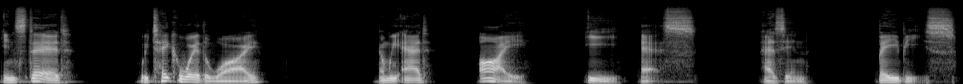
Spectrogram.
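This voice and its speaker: A man's voice: low voice, very animated, drawn-out words, pauses often. A man teaching an English phonics lesson, spelling out letters and sounding out blends with careful emphasis on each keyword. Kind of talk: slow, deliberate phonics lesson.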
